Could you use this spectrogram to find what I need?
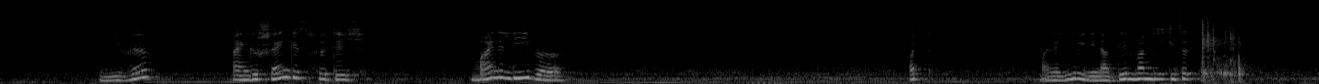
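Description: A middle-aged woman speaks calmly and close by, with pauses.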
